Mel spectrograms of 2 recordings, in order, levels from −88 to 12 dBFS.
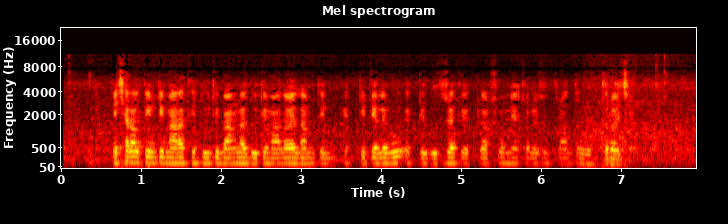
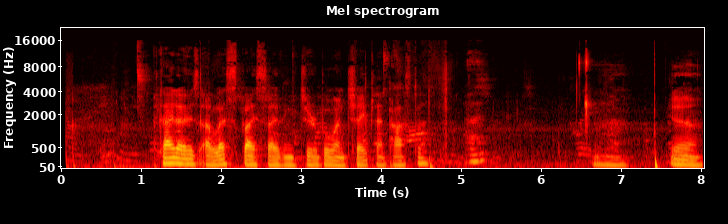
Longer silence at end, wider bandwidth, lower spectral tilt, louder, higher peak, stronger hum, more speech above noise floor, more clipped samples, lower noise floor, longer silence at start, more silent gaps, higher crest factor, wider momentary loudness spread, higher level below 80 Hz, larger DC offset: about the same, 0 s vs 0 s; second, 11.5 kHz vs 16 kHz; second, -4.5 dB/octave vs -6 dB/octave; first, -24 LUFS vs -31 LUFS; first, -4 dBFS vs -12 dBFS; neither; second, 21 dB vs 28 dB; neither; second, -46 dBFS vs -58 dBFS; about the same, 0.05 s vs 0.05 s; neither; about the same, 22 dB vs 20 dB; about the same, 18 LU vs 20 LU; second, -60 dBFS vs -48 dBFS; neither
